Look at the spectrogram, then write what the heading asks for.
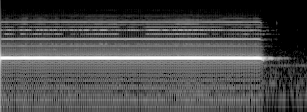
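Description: A single steady F sharp note on a recorder holds clear and pure for about three seconds, then stops.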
